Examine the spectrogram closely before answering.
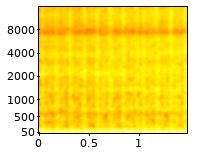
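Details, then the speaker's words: Yamaha Vixion NVL after a fix restored oil flow to the cylinder head: the head ticking noise is gone, leaving even exhaust pulses at a slightly fast idle. Smoke is from spilled oil burning off. "Oke Alhamdulillah untuk suara kemeleteknya sudah hilang Lur"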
